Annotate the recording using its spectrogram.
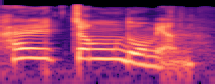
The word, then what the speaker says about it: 할 정도면: In the second sentence, there is 정도면, which is pronounced like 정도면, like 할 정도면. – With the 할 before it, it kind of influences the 정. So 할 정도면.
